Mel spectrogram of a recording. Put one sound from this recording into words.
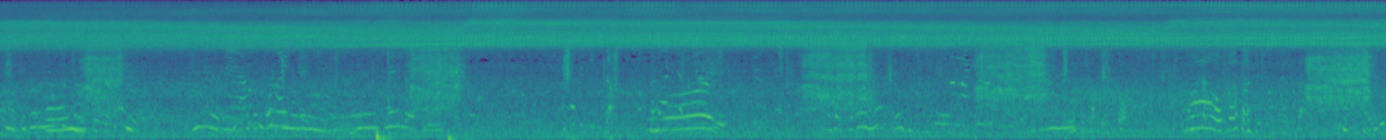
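Water splashes softly as a capybara scratches and shifts in a shallow pond.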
